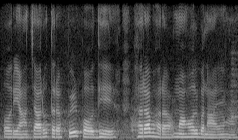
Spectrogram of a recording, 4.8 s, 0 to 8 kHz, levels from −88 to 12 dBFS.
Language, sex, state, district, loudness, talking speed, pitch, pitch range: Hindi, female, Uttar Pradesh, Lucknow, -16 LUFS, 140 wpm, 180 Hz, 170-190 Hz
